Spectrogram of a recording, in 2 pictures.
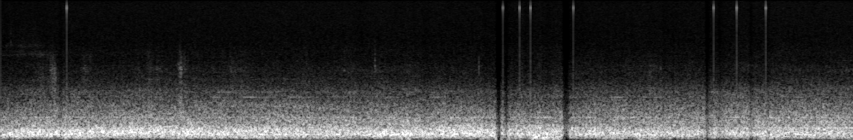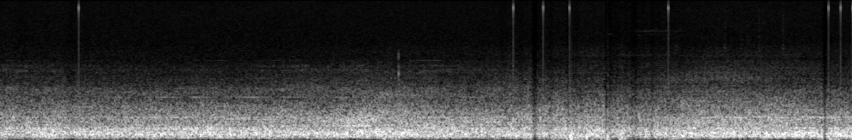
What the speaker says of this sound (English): Got another Southwest coming in.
